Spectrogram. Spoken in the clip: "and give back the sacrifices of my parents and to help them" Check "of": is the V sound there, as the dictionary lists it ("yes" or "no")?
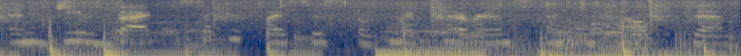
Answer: yes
